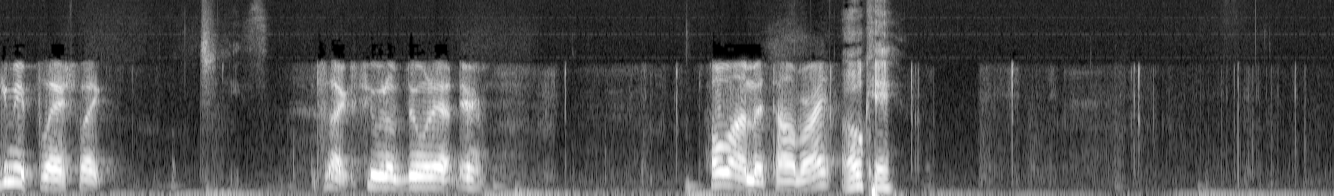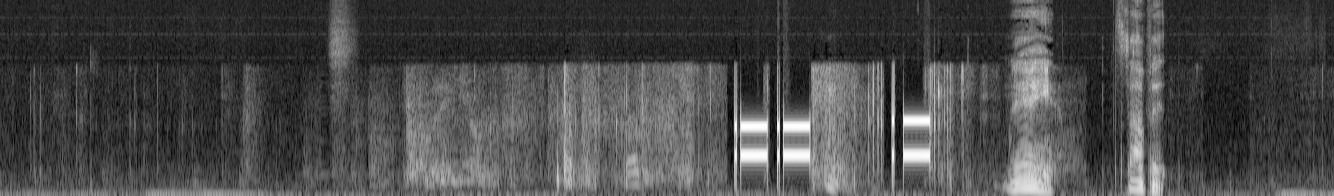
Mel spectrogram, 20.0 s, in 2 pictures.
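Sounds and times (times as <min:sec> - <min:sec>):
speech: 0:00.0 - 0:00.9, 0:02.4 - 0:03.8, 0:05.3 - 0:06.8, 0:17.6 - 0:18.8
telephone touch tones: 0:15.5 - 0:17.0.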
